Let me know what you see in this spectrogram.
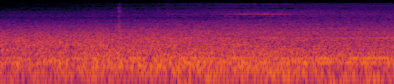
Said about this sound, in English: Suddenly, there's a car coming down the driveway.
